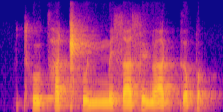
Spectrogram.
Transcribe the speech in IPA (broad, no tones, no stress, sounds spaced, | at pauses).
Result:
tʰ u t̪ʰ a ǁʰ u j mː e s a s i ɳ a kː ʌ p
